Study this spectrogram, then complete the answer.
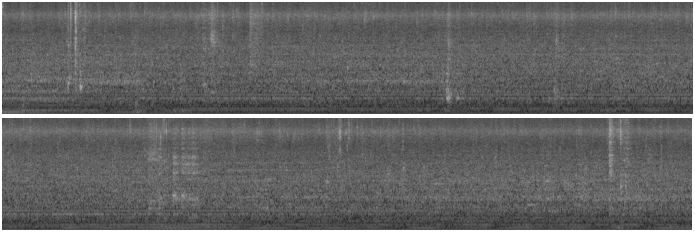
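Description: Water splashes as a hand moves through a tank.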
